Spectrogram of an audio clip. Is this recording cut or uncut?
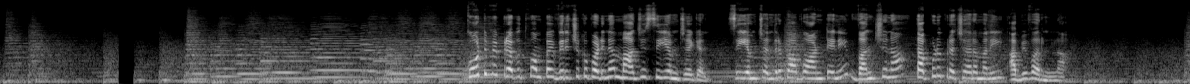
cut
